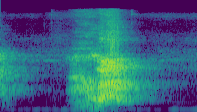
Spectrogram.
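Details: A single dog bark from the Terry vs. Trixie pairing: one short, harsh, mid-pitched burst about half a second long, rising to a peak and dropping off, over a steady low electrical hum.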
